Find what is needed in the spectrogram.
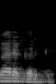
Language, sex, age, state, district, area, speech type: Tamil, male, 60+, Tamil Nadu, Nagapattinam, rural, spontaneous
